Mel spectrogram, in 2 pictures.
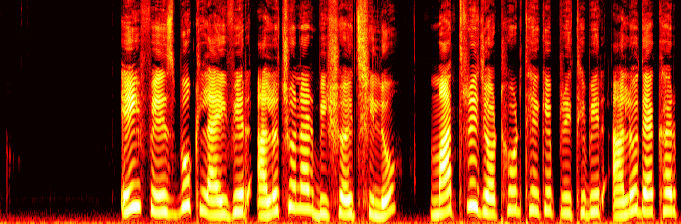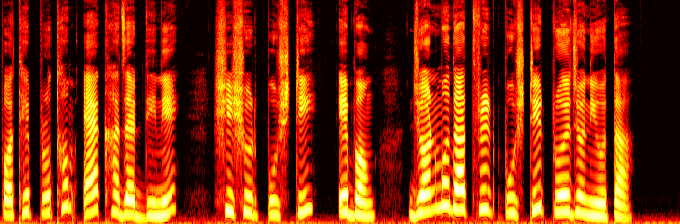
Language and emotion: Bengali, neutral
